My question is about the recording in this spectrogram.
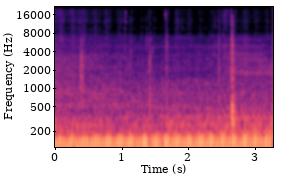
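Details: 1958 VW Beetle with a 2002 Subaru Impreza 2.5 NA flat-four swap (KEP adapter, VW IRS transaxle): low, even burble at steady idle, no knocks or misses, a couple of light clicks around it; normal healthy idle.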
